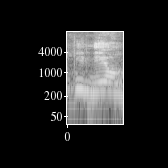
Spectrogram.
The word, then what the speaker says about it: pneu: Gente, esse P aí é mudo, viu? É um monossílabo não tem o tônico.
